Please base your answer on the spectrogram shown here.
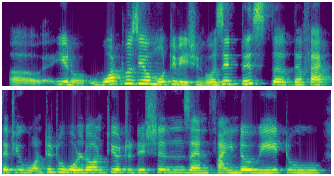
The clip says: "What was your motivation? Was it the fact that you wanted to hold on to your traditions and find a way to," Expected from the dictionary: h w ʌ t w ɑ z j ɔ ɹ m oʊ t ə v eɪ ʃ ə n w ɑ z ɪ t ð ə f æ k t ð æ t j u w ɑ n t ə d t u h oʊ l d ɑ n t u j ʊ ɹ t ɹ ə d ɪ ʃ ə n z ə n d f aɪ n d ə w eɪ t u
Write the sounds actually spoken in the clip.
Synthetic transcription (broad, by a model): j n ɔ t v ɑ z j ɔ ɹ m oʊ t ə v eɪ ʃ ə n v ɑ z ɪ t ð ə f æ k t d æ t j u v ɑ n t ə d t u h oʊ l d ɑ n t u j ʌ ɹ t ɹ ə d ɪ ʃ ə n z ə n d f aɪ n d ə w eɪ t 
